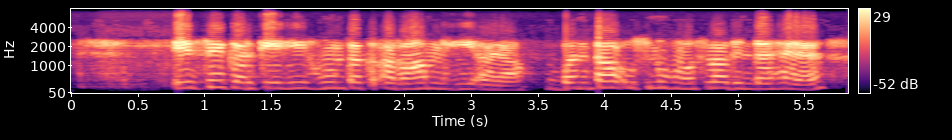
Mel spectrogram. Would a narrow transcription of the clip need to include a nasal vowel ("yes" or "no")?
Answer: yes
